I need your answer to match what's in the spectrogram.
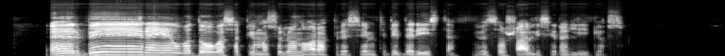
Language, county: Lithuanian, Marijampolė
